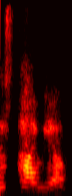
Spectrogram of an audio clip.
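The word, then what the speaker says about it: dysthymia: इसको पढ़ना कैसे है, तो डिस्थाइमिया, उसको थाई के हिसाब से डिसथाइमिया ऐसे प्रोनाउंस करना है, डिसथाइमिया।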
